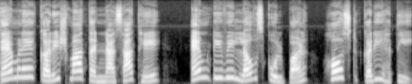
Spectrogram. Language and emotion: Gujarati, neutral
